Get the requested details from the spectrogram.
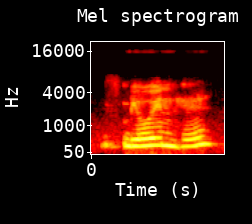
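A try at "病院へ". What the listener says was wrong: ಹೇ ಅಲ್ಲ, ಇದು ಎ ಎ ಎ ಹಾಂ, ಎ ಅಲ್ಲ.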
